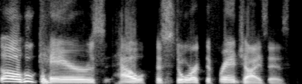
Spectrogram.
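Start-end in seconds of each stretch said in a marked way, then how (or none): none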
